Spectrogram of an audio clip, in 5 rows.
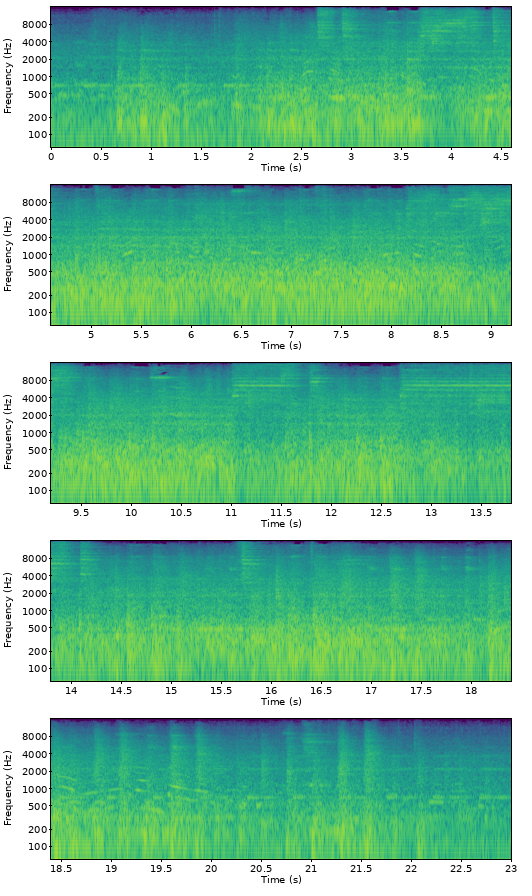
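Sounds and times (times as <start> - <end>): electric train passing: 0.0 - 23.0.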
